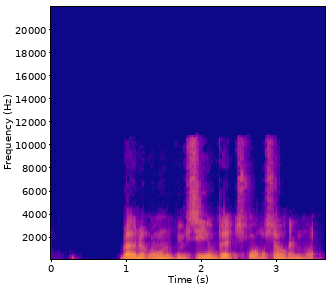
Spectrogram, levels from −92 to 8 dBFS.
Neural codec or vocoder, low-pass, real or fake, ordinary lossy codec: codec, 24 kHz, 0.9 kbps, WavTokenizer, small release; 10.8 kHz; fake; AAC, 32 kbps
